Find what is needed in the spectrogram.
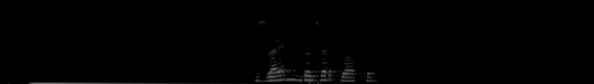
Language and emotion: Russian, neutral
